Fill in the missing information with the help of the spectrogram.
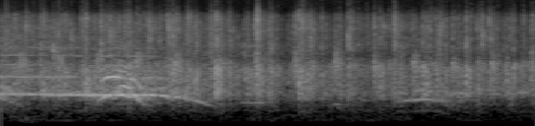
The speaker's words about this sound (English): Y'all give my unit a round of applause.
